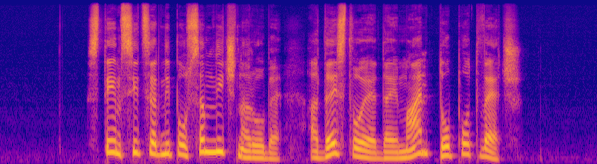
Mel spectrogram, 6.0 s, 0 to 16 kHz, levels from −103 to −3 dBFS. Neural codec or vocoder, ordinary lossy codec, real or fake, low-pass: vocoder, 44.1 kHz, 128 mel bands, Pupu-Vocoder; none; fake; 14.4 kHz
